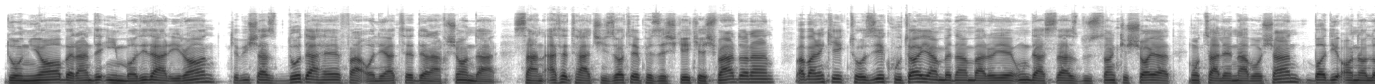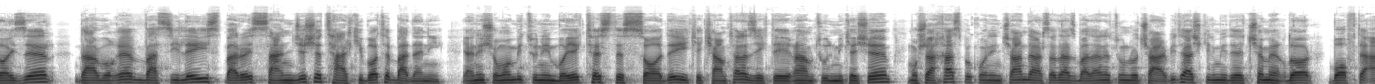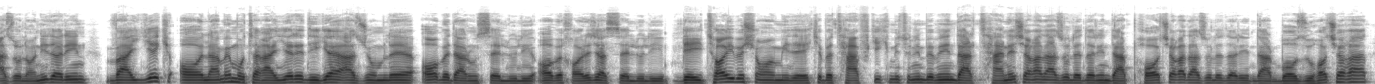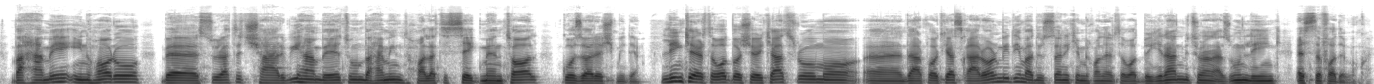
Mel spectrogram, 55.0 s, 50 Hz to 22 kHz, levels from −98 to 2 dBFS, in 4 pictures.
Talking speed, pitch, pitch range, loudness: 165 wpm, 120 Hz, 110-135 Hz, -19 LUFS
